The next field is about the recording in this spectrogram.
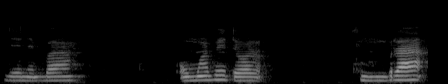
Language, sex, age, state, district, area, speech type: Bodo, female, 18-30, Assam, Kokrajhar, urban, spontaneous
